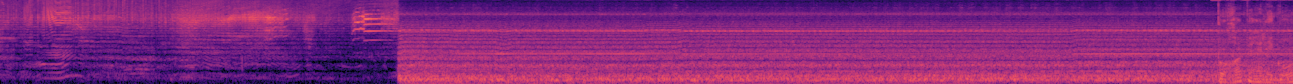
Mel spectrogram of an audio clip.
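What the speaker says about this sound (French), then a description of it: "Pour repérer les groupes, l'hélicoptère permet à Bernd de parcourir de grandes distances." After a quieter, busy opening, a loud helicopter drone starts abruptly and holds steady and unbroken to the end.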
